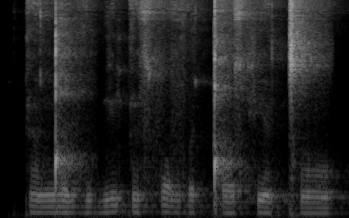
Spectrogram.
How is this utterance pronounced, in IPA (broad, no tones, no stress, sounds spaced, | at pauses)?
k ã ŋ͡ǃ ə w ɔ̤ w bʲ ə̃ k ə̃ s f ɔ v ṳ ə̯ ǃʰ ɔ s fʲ ã ə̯ ǀʰ ɔ̃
